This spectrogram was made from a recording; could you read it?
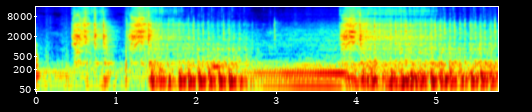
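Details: TVS Apache RTR 160 single-cylinder engine with a rough, clattery mechanical noise rising with revs; the magneto-side engine cover is to be opened, after draining the oil, to find the source.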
